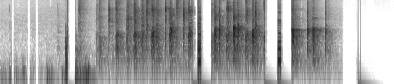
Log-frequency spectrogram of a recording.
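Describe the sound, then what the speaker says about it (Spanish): Applause greeting a speaker as she is welcomed at a Catholic faith gathering: a burst of hand clapping from a small group, close and fairly loud, rising quickly and then trailing off into scattered claps before fading to silence. "la vamos a recibir con un fuerte aplauso"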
